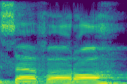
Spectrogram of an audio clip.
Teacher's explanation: سین کو سینٹی کی آواز دے کر کے پڑھیں گے لیکن جلدی پڑھیں گے اس لیے کہ یہ متحرک ہے، فا بھی متحرک ہے، را بھی متحرک ہے اور تنوین کو بھی جلدی پڑھتے ہیں، ٹھیک ہے۔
